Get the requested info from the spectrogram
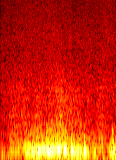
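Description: Low, muffled rumble on a handheld microphone, lasting about a second and a half, with no speech in it.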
